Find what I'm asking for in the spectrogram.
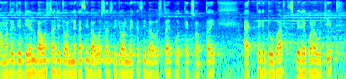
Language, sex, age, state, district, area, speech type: Bengali, male, 30-45, West Bengal, Purba Bardhaman, rural, spontaneous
